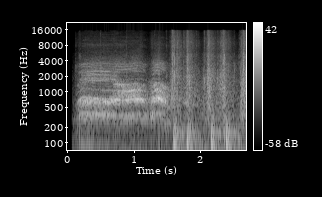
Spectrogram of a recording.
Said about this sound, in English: We are Hong Kong is the cheer tonight among thousands of red-shirted fans at the city stadium, tucked into the lush mountains and jagged skyscrapers of Hong Kong Island. Hong Kong's soccer team is playing Lebanon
